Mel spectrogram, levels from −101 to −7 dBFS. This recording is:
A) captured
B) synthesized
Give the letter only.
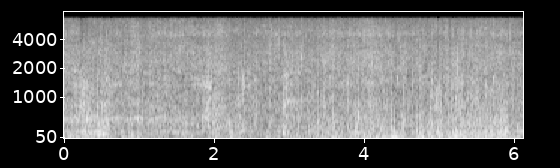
A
